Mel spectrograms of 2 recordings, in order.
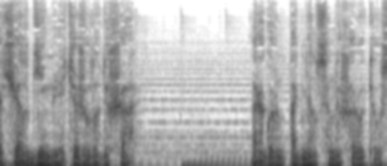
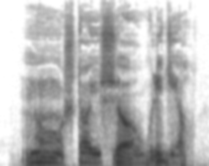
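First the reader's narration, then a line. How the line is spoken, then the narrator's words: Displeased grumble. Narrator (Russian): недовольно проворчал Гимли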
